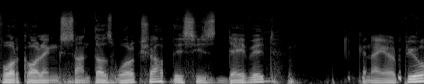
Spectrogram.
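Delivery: put-on Indian accent. Joking that santa's workshop phones go to a call center in india: indian call-center accent. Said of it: "I can't stop doing the Indian accent".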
